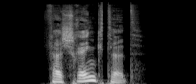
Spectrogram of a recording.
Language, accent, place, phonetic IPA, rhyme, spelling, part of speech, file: German, Germany, Berlin, [fɛɐ̯ˈʃʁɛŋktət], -ɛŋktət, verschränktet, verb, De-verschränktet.ogg
- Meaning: inflection of verschränken: 1. second-person plural preterite 2. second-person plural subjunctive II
